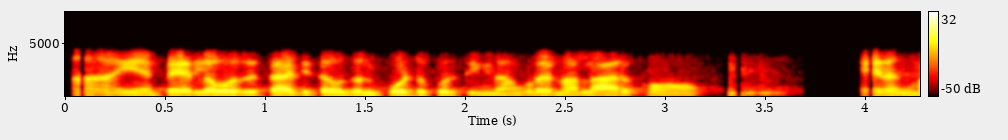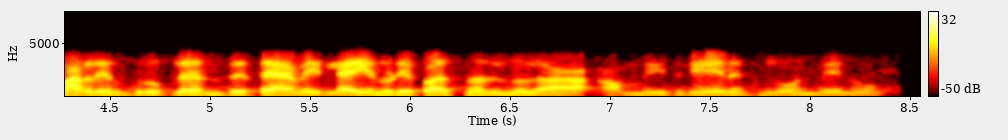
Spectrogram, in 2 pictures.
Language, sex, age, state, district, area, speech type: Tamil, female, 30-45, Tamil Nadu, Tirupattur, rural, conversation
